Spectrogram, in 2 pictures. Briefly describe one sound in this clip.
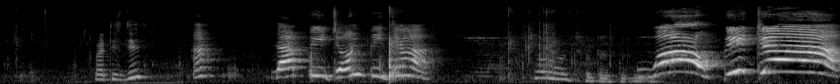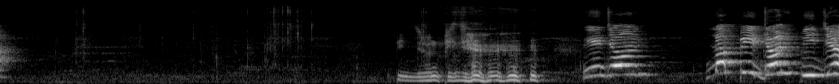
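A young boy talks excitedly close by.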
